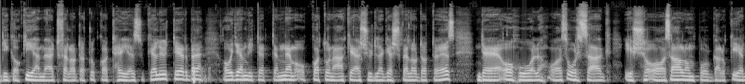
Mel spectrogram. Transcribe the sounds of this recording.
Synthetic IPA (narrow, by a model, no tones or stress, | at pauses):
d̪iɡɒkiɛmɛlt̪fɛlɒd̪ɒt̪o̞kɒt̪hɛjɛzːykɛløːt̪eːrbɛɒho̞ɟɛmliːt̪ɛt̪ːɛmnɛmɒ̰kɒt̪o̞naːkɛlʃøːd̪lɛɡɛʃfɛlɒd̪ɒt̪ɒɛzd̪ɛɒholɒzorsaːɡ | eːʃɒzaːlːɒmpo̞lɡaːɾo̞keːr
